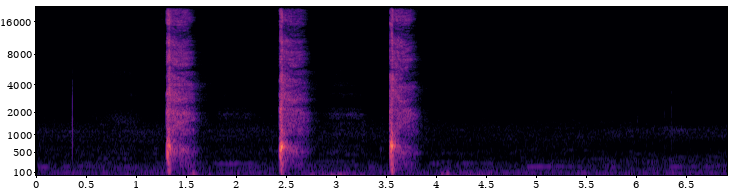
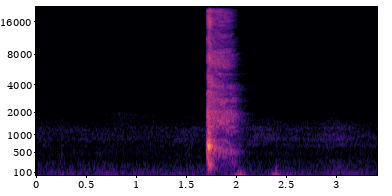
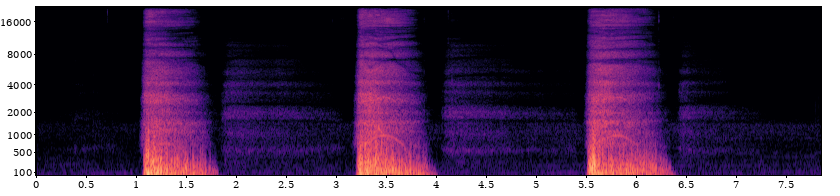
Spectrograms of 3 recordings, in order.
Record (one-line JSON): {"three_cough_length": "6.9 s", "three_cough_amplitude": 9771, "three_cough_signal_mean_std_ratio": 0.2, "cough_length": "3.4 s", "cough_amplitude": 15750, "cough_signal_mean_std_ratio": 0.17, "exhalation_length": "7.9 s", "exhalation_amplitude": 32767, "exhalation_signal_mean_std_ratio": 0.37, "survey_phase": "beta (2021-08-13 to 2022-03-07)", "age": "18-44", "gender": "Female", "wearing_mask": "No", "symptom_cough_any": true, "symptom_runny_or_blocked_nose": true, "symptom_shortness_of_breath": true, "symptom_sore_throat": true, "symptom_fever_high_temperature": true, "symptom_change_to_sense_of_smell_or_taste": true, "symptom_onset": "3 days", "smoker_status": "Never smoked", "respiratory_condition_asthma": true, "respiratory_condition_other": false, "recruitment_source": "Test and Trace", "submission_delay": "2 days", "covid_test_result": "Positive", "covid_test_method": "ePCR"}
